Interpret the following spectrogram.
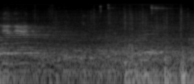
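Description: Live arena sound of a wrestling bout: a voice shouts briefly at the start, over irregular thuds and scuffs of feet on the wrestling mat.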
